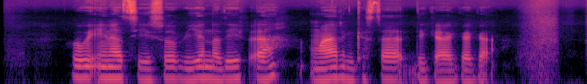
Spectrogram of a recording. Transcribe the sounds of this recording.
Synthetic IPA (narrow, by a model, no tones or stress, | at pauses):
hʊβɪʔɪnaːd̪siːsɔbɪjɔnɐðiːfʔɐmaːlɪŋkʰɐst̪ʰɐd̪ɪɡaːɡɐɡɐ̰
